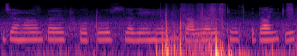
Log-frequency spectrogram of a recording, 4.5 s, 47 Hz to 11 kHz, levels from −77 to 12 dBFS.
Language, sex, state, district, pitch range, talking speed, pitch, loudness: Hindi, male, Madhya Pradesh, Dhar, 230-240 Hz, 110 wpm, 235 Hz, -25 LUFS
